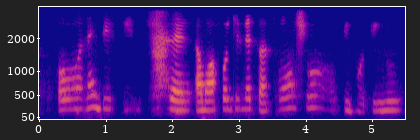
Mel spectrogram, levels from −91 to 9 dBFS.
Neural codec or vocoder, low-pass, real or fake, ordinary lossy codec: codec, 16 kHz, about 1 kbps, DyCAST, with the encoder's durations; 3.6 kHz; fake; MP3, 32 kbps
